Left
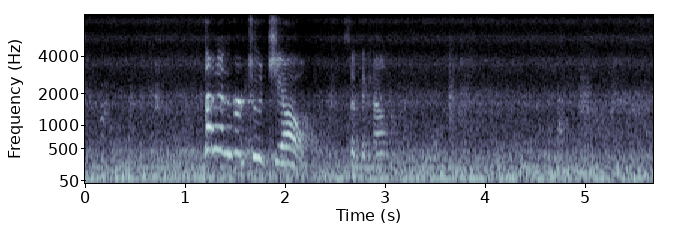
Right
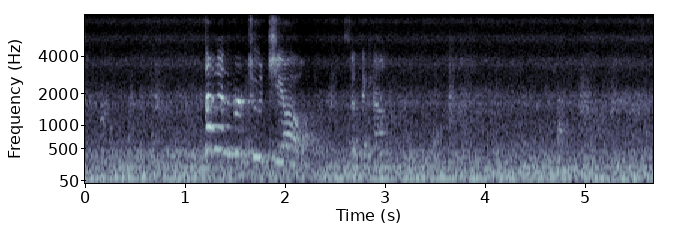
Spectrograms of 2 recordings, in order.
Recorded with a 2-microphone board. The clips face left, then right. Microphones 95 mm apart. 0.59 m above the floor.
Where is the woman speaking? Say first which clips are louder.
Left 5 dB; 25° left (ahead or behind), 1.0 m; by 3.1 s 60° left (ahead or behind), 1.6 m.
